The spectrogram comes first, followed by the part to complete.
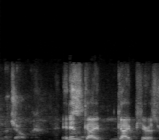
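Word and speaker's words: Guy Pearce: character by making the joke it is guy guy pierce right memento am i saying his name wrong uh no that's right yeah yeah okay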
